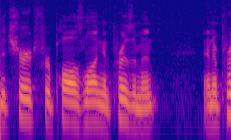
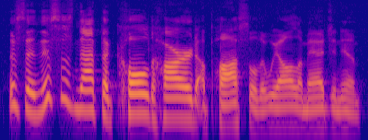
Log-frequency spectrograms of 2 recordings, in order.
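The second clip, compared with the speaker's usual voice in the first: ordinary talk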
